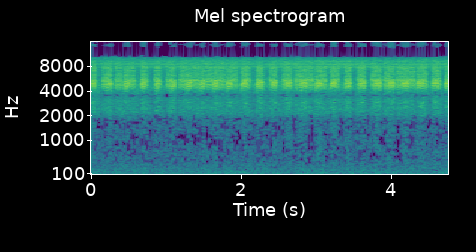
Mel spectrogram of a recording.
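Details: Summer cicada chorus from Provence in the south of France, a harsh high buzzing that throbs quickly and steadily, several pulses each second, filling the whole recording.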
